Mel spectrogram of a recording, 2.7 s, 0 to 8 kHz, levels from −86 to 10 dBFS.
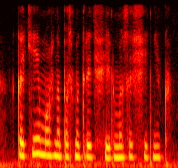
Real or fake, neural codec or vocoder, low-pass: real; none; 7.2 kHz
